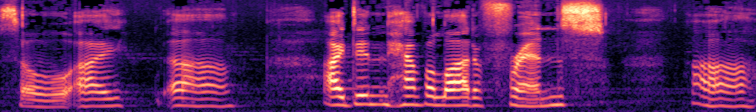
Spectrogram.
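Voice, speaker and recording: Flat, monotone intonation runs through the speech. The accent heard is American. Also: woman. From US Midwest, small town Iowa. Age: 80s+. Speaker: senior center member. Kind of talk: interview.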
